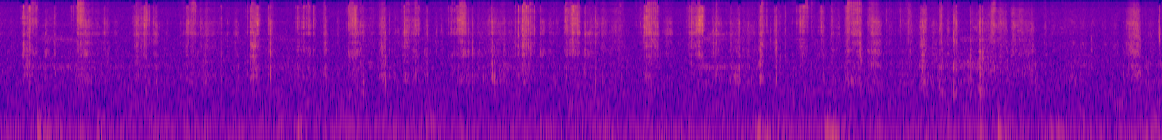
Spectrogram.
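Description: A paper page gently torn by hand in a slow series of soft, crisp rips and rustles, close and quiet, with no talking.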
